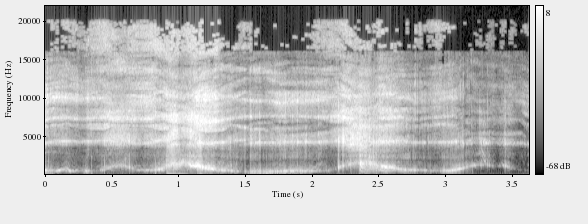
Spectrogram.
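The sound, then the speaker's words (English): A voice imitates a dentist's saliva suction tube: gurgling, warbling slurps that swoop up and down in pitch over a steady airy hiss, rising to two louder peaks. “It's like the noise when they put that suction thing in to suck up all the water in your mouth.”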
